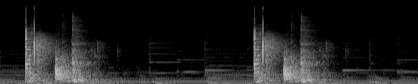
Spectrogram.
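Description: Pool balls on a pool table: the cue tip strikes the cue ball and the cue ball clacks into the object ball a fraction of a second later, on a low-left draw shot. A second pair of sharp ball clicks comes about two and a half seconds in.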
